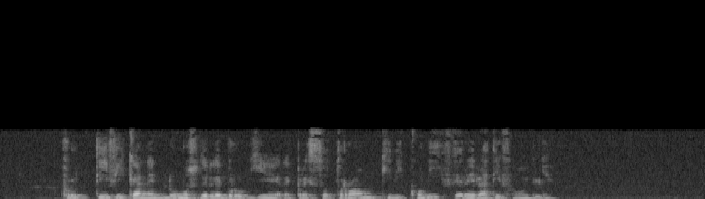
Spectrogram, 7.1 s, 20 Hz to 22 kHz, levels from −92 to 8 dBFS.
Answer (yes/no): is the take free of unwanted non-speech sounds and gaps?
yes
